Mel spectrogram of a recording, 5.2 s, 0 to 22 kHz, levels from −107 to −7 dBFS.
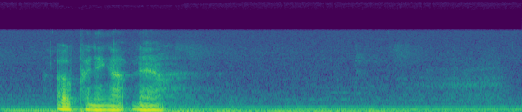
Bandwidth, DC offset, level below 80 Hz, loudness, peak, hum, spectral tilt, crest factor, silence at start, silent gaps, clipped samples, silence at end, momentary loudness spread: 7 kHz; under 0.1%; -30 dBFS; -23 LUFS; -8 dBFS; 50 Hz at -40 dBFS; -8.5 dB/octave; 18 dB; 0 s; none; under 0.1%; 0 s; 21 LU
